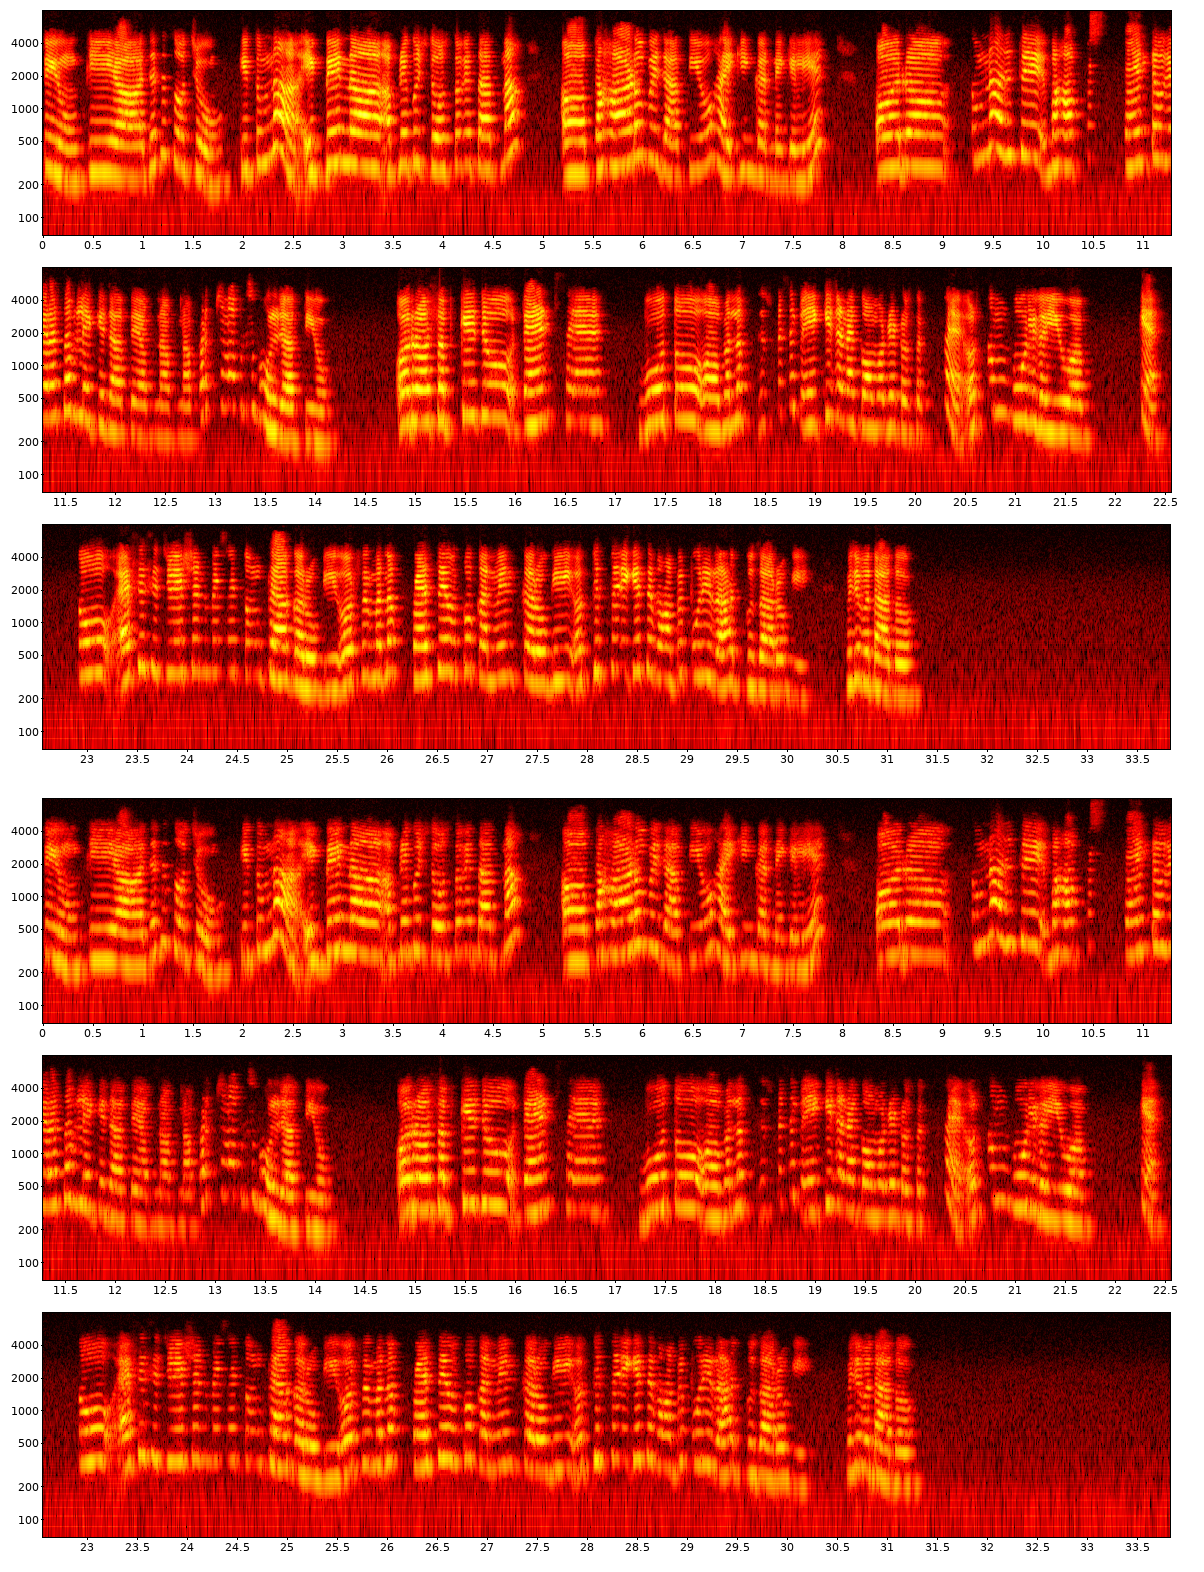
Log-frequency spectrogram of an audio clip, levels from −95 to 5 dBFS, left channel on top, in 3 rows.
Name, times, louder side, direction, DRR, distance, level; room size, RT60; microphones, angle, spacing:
voice 1, 0.0-4.8 5.2-7.8 8.3-10.6 10.8-14.2 14.8-16.9 17.2-18.3 18.9-20.0 20.3-21.7 22.3-22.4 22.9-30.2 30.6-31.3, left 5 dB, 70° left, 0.6 m, -25 dB
2.2 x 2.0 x 2.7 m
head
